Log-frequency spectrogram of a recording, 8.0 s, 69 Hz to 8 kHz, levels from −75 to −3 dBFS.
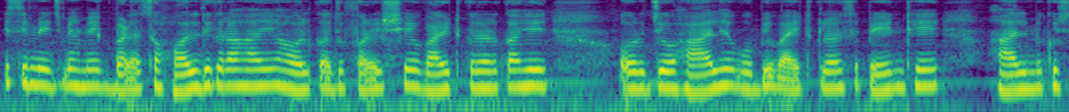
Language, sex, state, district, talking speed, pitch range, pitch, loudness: Hindi, female, Madhya Pradesh, Bhopal, 260 wpm, 180-210 Hz, 195 Hz, -13 LUFS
